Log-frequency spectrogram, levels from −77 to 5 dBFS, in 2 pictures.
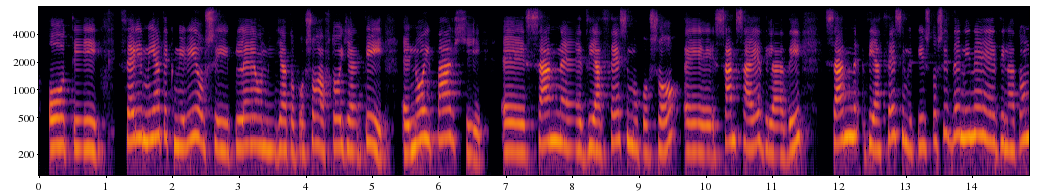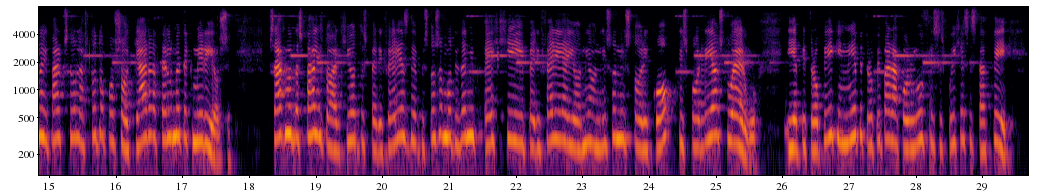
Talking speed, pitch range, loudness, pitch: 130 wpm, 230-295 Hz, -24 LUFS, 260 Hz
